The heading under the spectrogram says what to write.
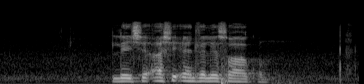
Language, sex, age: Tsonga, male, 21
